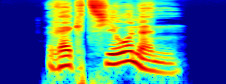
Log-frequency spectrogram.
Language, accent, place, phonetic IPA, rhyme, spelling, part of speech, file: German, Germany, Berlin, [ʁɛkˈt͡si̯oːnən], -oːnən, Rektionen, noun, De-Rektionen.ogg
- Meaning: plural of Rektion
